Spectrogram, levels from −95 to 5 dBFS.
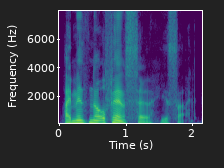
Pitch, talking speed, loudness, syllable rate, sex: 125 Hz, 195 wpm, -20 LUFS, 5.8 syllables/s, male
